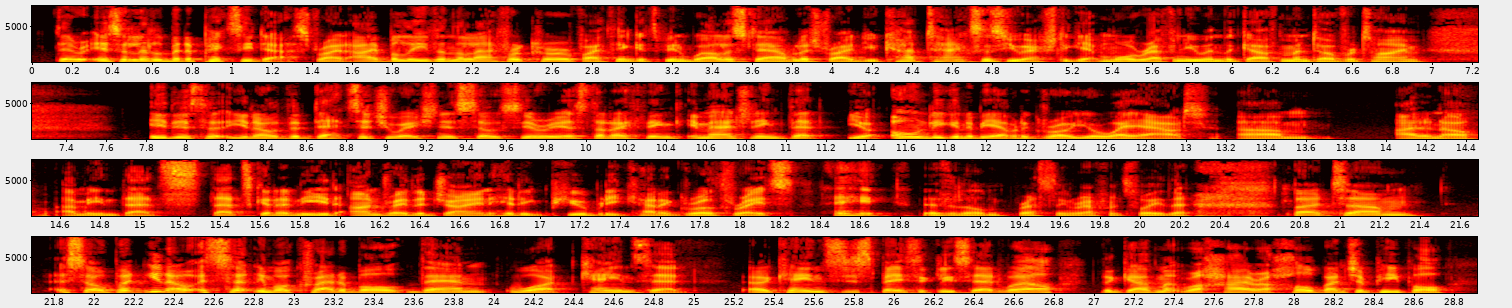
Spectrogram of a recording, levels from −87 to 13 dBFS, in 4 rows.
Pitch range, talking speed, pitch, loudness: 85-115 Hz, 245 wpm, 100 Hz, -19 LUFS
